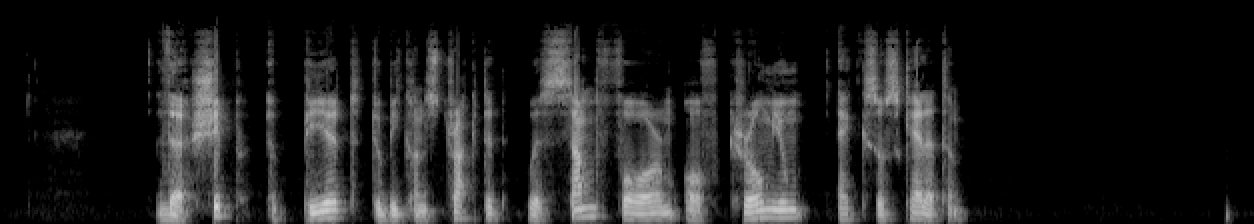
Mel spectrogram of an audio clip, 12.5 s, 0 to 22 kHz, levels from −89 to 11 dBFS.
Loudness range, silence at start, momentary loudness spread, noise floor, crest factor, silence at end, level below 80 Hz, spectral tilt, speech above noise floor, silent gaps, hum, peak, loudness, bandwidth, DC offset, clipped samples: 6 LU; 1.6 s; 19 LU; -86 dBFS; 20 dB; 2.95 s; -58 dBFS; -4 dB/octave; 68 dB; none; none; 0 dBFS; -19 LUFS; 13 kHz; under 0.1%; under 0.1%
